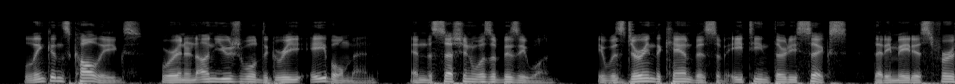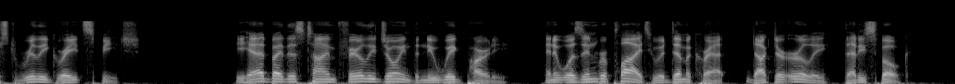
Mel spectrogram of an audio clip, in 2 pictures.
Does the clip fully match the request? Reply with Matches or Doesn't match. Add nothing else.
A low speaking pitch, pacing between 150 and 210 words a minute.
Matches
